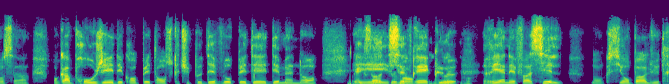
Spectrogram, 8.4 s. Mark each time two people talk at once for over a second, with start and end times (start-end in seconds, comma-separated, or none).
4.4-6.0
